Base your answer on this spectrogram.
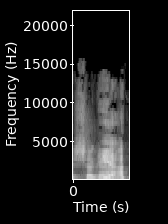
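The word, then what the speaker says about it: Suga: Sugar.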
